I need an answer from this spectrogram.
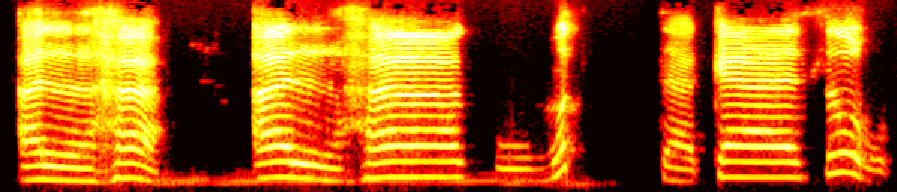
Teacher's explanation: Ha di bagian tenggorokan bagian bawah ya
